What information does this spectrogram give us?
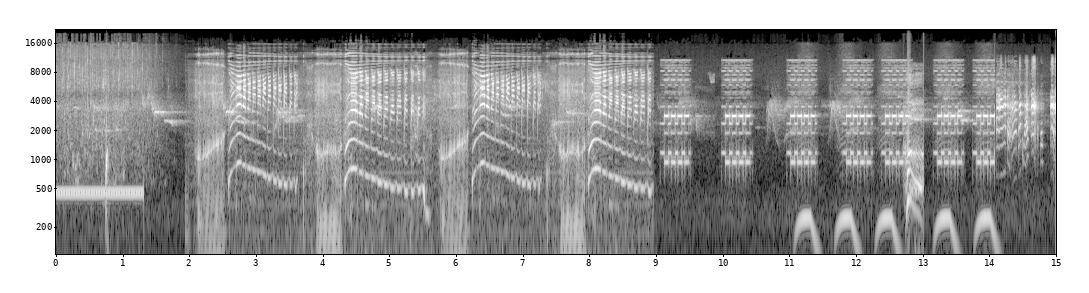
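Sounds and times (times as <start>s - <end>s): electronic phone ringing: 0.0s - 1.3s, 9.0s - 14.2s.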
